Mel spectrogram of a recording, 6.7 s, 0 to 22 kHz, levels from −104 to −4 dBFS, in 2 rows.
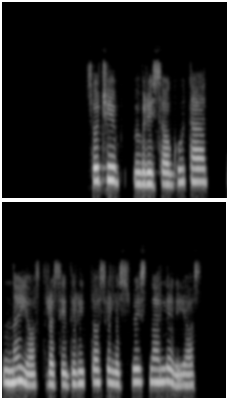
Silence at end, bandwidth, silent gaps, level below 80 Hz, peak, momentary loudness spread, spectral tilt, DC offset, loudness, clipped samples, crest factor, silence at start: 0.45 s; 7.4 kHz; 1.79-1.96 s, 2.76-2.80 s, 3.08-3.37 s, 3.94-3.99 s, 4.62-4.70 s; -86 dBFS; -18 dBFS; 7 LU; -6.5 dB/octave; under 0.1%; -35 LUFS; under 0.1%; 16 dB; 1.35 s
